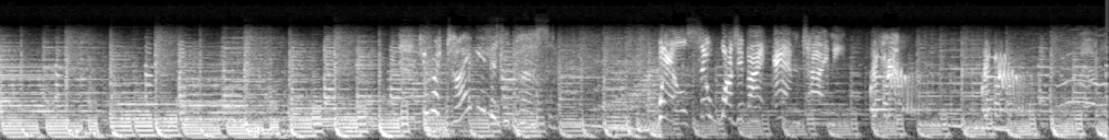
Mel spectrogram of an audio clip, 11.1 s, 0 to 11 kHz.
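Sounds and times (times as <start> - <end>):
upbeat background music: 0.0 - 11.0.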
